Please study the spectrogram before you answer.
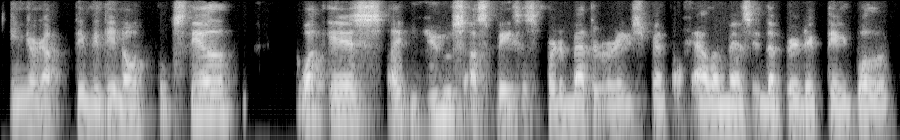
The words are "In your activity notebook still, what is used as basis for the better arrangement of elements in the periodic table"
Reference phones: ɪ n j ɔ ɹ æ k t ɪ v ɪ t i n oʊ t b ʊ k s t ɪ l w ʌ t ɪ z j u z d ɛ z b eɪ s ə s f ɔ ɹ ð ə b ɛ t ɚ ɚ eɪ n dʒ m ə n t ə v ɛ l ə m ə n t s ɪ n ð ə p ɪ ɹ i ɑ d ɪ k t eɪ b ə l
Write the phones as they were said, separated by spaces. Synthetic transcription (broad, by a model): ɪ n j ɔ ɹ æ k t ɪ v ɪ t i n oʊ t b ʊ k s t ɪ l w ʌ t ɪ s j u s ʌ s b eɪ s ə s f ɔ ɹ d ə b ɛ t ɚ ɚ eɪ n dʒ m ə n t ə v ɛ l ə m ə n t s ɪ n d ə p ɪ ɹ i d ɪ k t eɪ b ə l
